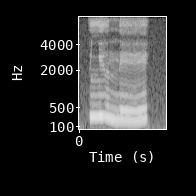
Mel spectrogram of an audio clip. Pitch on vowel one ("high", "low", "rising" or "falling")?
falling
